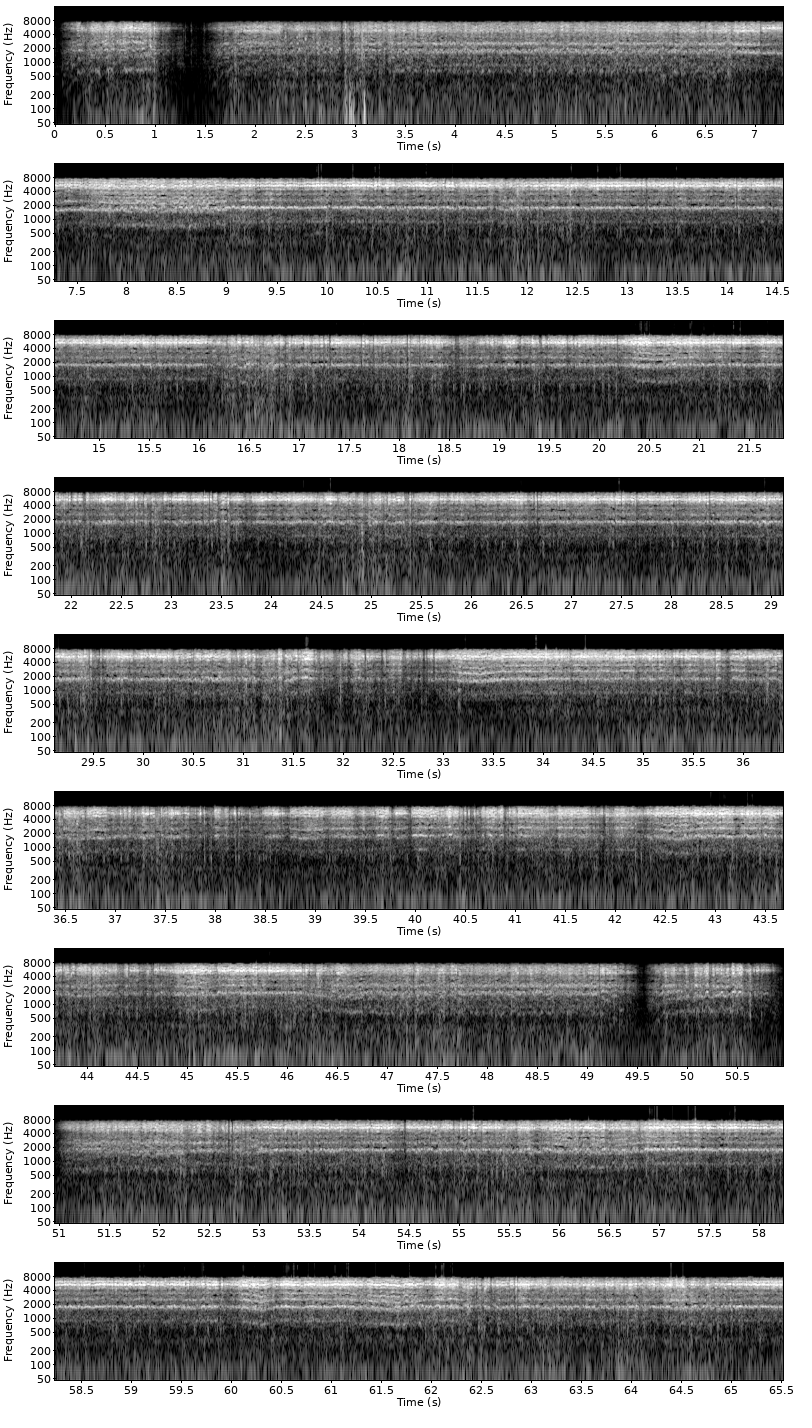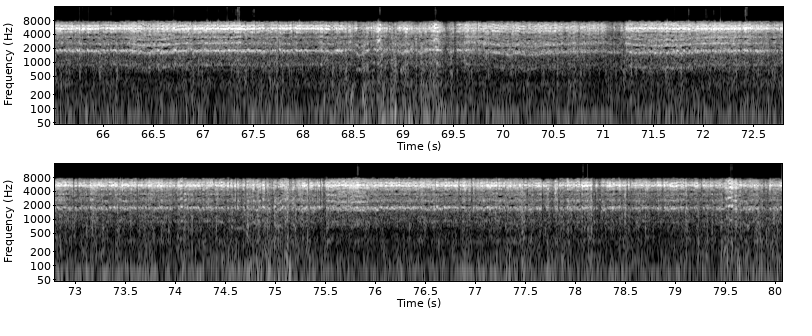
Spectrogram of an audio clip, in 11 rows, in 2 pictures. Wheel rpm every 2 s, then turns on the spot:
120, 160, 190, 200, 220, 230, 240, 230, 240, 230, 230, 230, 230, 230, 230, 230, 230, 230, 230, 230, 230, 230, 220, 210, 170, 120, 210, 230, 220, 240, 230, 230, 230, 230, 230, 220, 230, 230, 230, 240.
none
